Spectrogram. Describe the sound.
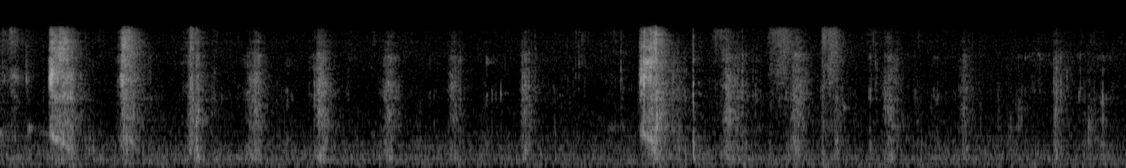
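Crunchy ranch fries bitten and chewed: a loud first crunch, then many quieter, rhythmic chewing crunches and another sharp bite partway through, with no talking.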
